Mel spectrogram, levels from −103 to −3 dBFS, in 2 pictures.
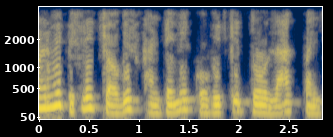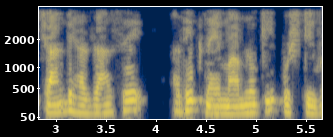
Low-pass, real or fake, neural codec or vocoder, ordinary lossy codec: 3.6 kHz; fake; vocoder, 22.05 kHz, 80 mel bands, WaveNeXt; none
